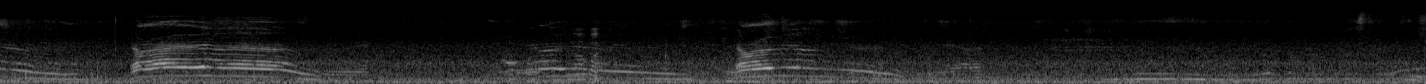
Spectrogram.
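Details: Fighting cats caterwaul: two loud, long, arching yowls rich in harmonics, around two and seven seconds, with quieter drawn-out moans in between and at the end.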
